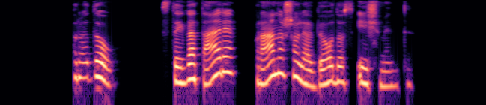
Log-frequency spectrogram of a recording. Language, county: Lithuanian, Šiauliai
